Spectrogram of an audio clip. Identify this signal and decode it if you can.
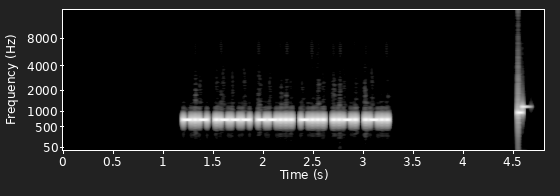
Morse code, heard as a keyed tone, about 44 wpm, 700 Hz. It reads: KJ7BFL
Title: USA Call Signs - 6 Characters - 6x Character Spacing - 45wpm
